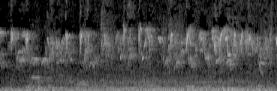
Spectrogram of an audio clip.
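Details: Javan bush lark, a contest bird from Cilacap, delivering a fast, high-pitched jumble of sharp chips and buzzy trills, with low rumbling background noise.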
